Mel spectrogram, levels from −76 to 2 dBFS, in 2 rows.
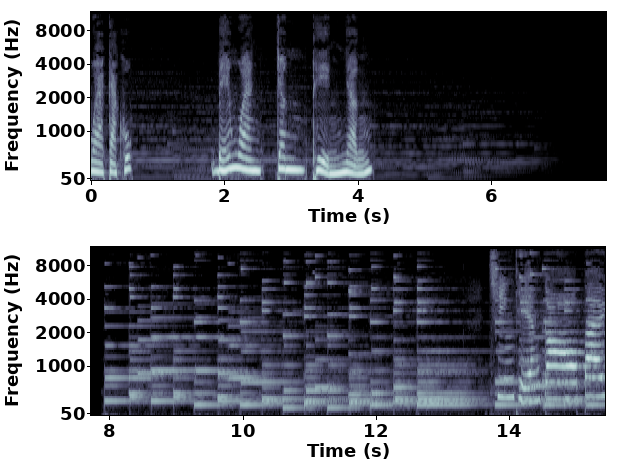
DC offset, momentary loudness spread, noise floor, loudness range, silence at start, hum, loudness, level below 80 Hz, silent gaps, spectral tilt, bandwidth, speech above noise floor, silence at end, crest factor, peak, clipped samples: under 0.1%; 15 LU; -67 dBFS; 15 LU; 0 s; none; -17 LUFS; -46 dBFS; 7.22-7.85 s; -6 dB/octave; 11.5 kHz; 55 dB; 0 s; 16 dB; -2 dBFS; under 0.1%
